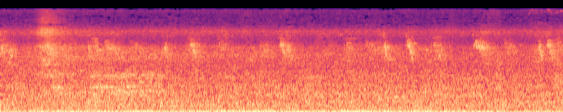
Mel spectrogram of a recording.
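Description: Birds chirping here and there in short, high calls over a steady low rumble.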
